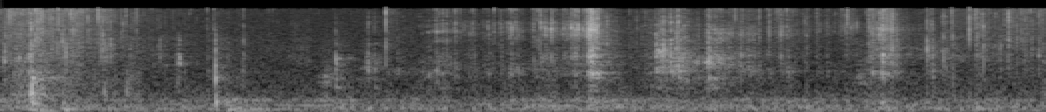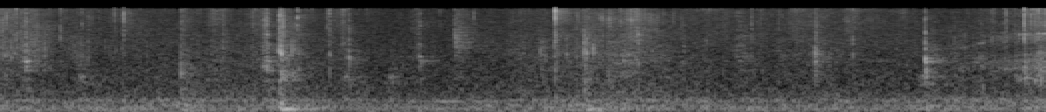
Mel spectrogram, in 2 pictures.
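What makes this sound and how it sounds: A metal knife blade scrapes and cuts across the surface of a dry, hand-sized solid bar of purple and pink striped soap held in one hand. Crisp, bright scratching and crunchy clicks come in uneven bursts over a steady low background rumble, each ending quickly with almost no ring.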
